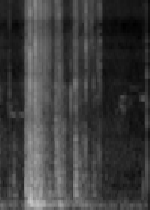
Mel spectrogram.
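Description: A heavy plastic trash can knocked and shoved into place on concrete: one loud thud with a short scrape about half a second in, dying away within half a second.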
